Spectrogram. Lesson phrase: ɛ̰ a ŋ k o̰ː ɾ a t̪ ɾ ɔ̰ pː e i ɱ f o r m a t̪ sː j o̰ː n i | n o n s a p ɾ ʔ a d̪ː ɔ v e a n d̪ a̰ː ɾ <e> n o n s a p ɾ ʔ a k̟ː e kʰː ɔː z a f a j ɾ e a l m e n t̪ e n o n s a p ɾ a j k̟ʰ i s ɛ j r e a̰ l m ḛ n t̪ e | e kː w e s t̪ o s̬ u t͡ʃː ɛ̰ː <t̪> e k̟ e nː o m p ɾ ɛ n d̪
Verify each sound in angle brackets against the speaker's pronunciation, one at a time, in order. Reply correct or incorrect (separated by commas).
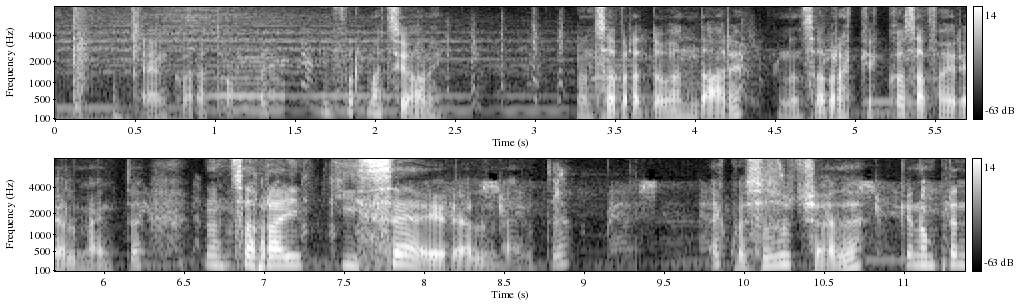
correct, incorrect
